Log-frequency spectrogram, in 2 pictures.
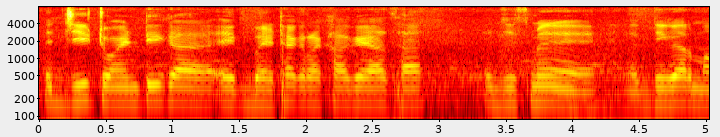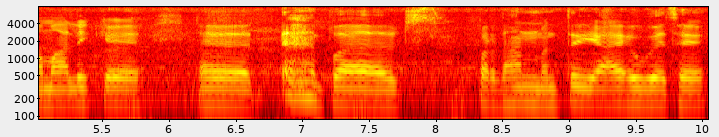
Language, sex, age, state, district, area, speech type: Urdu, male, 30-45, Uttar Pradesh, Gautam Buddha Nagar, urban, spontaneous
